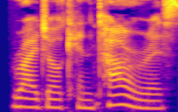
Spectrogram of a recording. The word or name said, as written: Rigil Kentaurus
